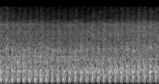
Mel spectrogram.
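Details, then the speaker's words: Scrap Honda GX160 driving a DC dynamo as a 12V generator, governor set to about 1000 rpm, choke on: slow, even single-cylinder thumping, steady and unlabored; normal slow idle. "this engine is set to about 1,000 rpm so it's running much slower that means it's using a lot less gasoline or petrol and it's also making a lot less noise and it's also a lot less wear on the engine"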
